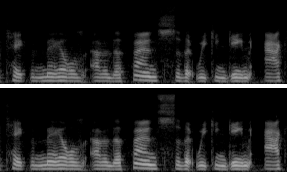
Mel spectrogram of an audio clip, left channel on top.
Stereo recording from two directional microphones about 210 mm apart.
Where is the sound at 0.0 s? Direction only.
45° right (ahead or behind).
